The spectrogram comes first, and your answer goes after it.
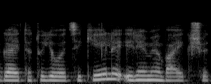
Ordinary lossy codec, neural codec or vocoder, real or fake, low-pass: Opus, 64 kbps; none; real; 7.2 kHz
